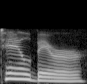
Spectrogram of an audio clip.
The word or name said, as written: talebearer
